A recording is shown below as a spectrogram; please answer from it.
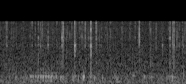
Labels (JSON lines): {"label": "ambient", "recorder": "HydroMoth"}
